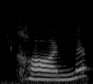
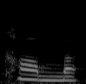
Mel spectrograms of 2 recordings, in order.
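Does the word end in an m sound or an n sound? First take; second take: n; m. First: The word ends with an n sound. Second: The word ends with an m sound. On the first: This is the basic form of the word. "the basic form" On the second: The final sound adapts to a following m. "n becomes, I mean, m"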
